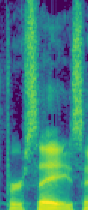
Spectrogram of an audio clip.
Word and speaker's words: Versace: And she's like, it's Versace.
